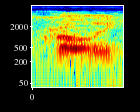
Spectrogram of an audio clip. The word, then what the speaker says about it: Crowley: learned about was Alistair Crawley he likes to BR have his name pronounced Crowley to rhyme with holy and uh the Satanist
